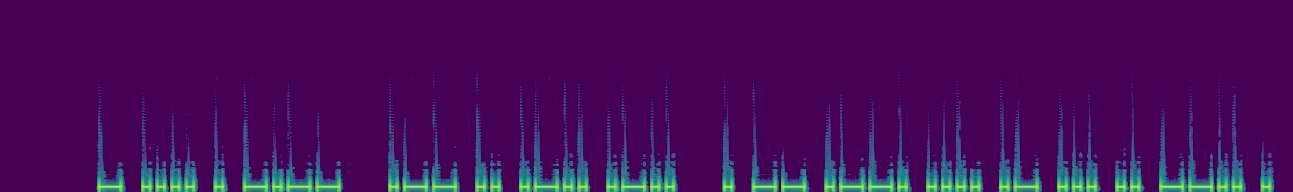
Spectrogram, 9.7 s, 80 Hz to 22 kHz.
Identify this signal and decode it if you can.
Morse code, heard as a keyed tone, about 22 wpm, 700 Hz. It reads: THEY WILL EMPHASIZE
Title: Sentences from Top 1500 Words 22wpm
